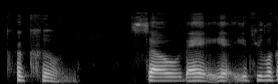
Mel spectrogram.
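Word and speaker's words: Kaqun: It's spelled very weird. K A Q U N. And it's pronounced cocoon.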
